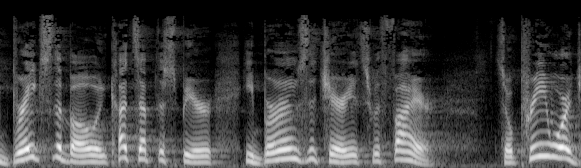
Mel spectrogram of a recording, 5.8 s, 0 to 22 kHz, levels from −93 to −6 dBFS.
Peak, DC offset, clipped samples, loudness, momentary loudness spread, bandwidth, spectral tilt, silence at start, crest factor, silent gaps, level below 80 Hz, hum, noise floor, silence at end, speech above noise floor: -4 dBFS; under 0.1%; under 0.1%; -22 LUFS; 10 LU; 15 kHz; -7 dB/octave; 0 s; 16 dB; none; -60 dBFS; none; -57 dBFS; 0 s; 36 dB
